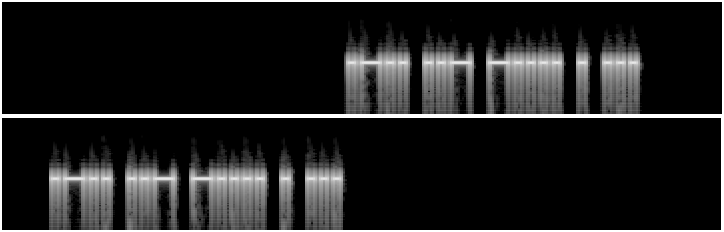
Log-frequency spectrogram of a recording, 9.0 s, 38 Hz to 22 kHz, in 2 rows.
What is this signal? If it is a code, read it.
Morse code, heard as a keyed tone, about 30 wpm, 700 Hz. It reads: LU6ES LU6ES
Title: DXCC-100 Call Signs - 5 Characters - Repeated 2x - 30wpm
